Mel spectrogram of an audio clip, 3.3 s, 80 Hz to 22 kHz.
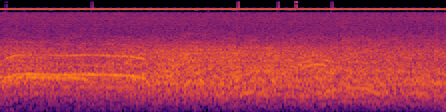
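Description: Fijian fans in a stadium crowd cheering during a 2008 rugby league World Cup semi-final against Australia, a loud, sustained roar of voices filling the whole stretch with excited whoops rising within it.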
